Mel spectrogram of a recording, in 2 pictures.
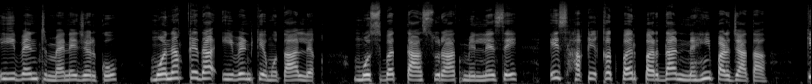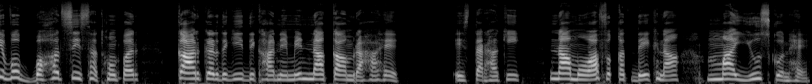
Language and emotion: Urdu, angry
